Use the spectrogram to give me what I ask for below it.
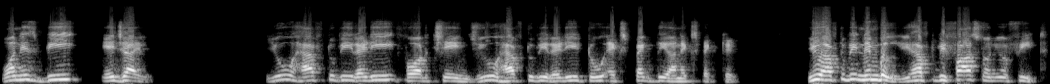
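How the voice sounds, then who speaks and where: A man's voice: high-pitched, moderate pace. A man, a panel guest who speaks earnestly and sets out his points in order. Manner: earnest, structured, lists points. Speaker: hotel general manager, panel guest. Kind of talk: panel discussion.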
